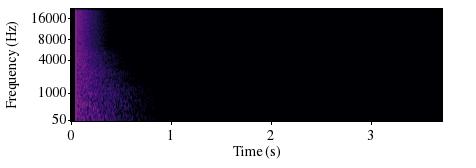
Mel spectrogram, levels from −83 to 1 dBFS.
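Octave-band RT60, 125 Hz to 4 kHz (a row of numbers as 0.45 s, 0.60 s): 1.6 s, 1.6 s, 1.6 s, 1.6 s, 1.3 s, 1.0 s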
